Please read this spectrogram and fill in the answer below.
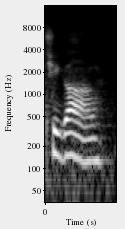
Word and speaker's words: Qigong: So I'll do my best, but part of the purpose today is to talk to you about Qigong. And the pronunciation of the word is Qi-Gong.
